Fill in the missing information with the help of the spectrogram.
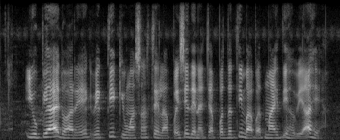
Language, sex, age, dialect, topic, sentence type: Marathi, male, 56-60, Northern Konkan, banking, question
